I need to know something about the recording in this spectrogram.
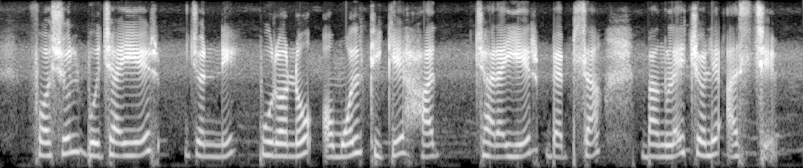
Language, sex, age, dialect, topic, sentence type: Bengali, female, 18-24, Western, agriculture, statement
